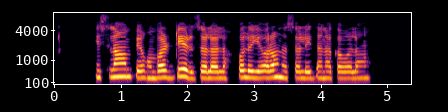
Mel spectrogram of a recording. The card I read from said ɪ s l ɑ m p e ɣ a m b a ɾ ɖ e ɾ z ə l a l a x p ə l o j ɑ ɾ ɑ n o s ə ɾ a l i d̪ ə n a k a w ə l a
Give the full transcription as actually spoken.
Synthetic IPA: ɪ s l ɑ m p e ɣ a m b a ɾ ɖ e ɾ z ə l a l a x p ə l o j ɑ ɾ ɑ n o s a ɾ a l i d̪ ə n a k a w ə l a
